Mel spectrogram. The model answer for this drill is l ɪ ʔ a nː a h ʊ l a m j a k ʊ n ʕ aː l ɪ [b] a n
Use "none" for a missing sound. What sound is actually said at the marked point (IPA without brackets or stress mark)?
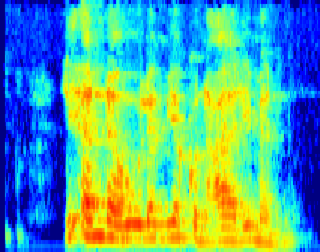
m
